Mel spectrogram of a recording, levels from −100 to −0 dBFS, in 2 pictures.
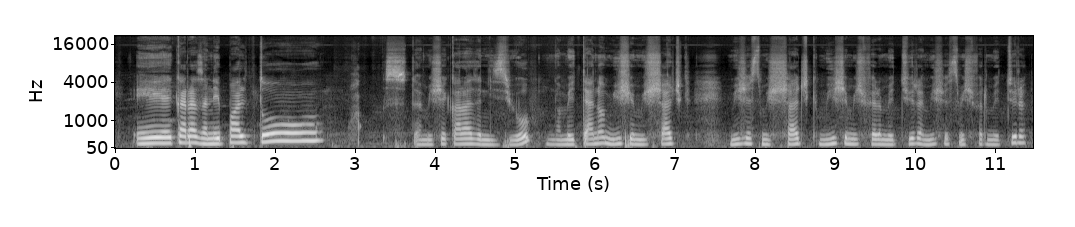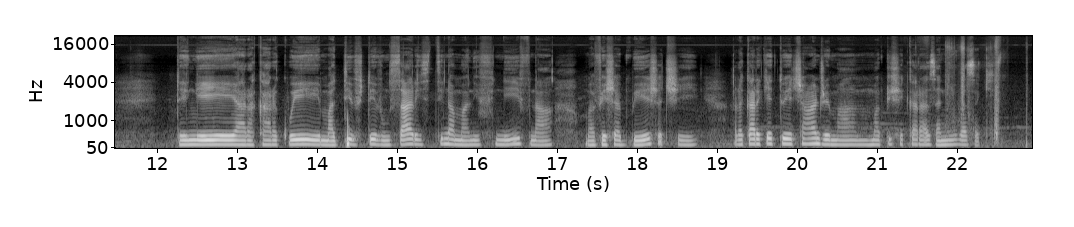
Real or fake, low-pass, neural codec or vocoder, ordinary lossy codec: real; none; none; none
